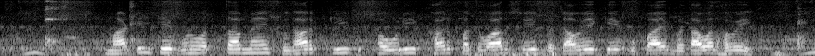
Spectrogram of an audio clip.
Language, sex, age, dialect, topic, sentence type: Bhojpuri, male, 18-24, Northern, agriculture, statement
